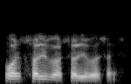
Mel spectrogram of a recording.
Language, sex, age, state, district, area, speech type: Assamese, male, 45-60, Assam, Dhemaji, rural, conversation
